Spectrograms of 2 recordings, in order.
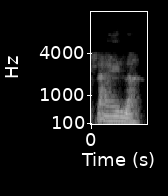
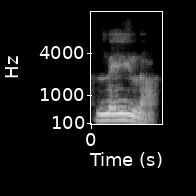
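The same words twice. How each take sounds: First: "laila" with the first syllable like "lie"; Hebrew "lie" vowel. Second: "Layla" with the first syllable like "lay"; wrong "lay" vowel. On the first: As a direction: softly model "laila", LIE-la, falling at the end. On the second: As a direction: stress the mistaken "Layla", LAY as in "lay down". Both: Shown as a demonstration. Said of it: "It's not Layla".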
